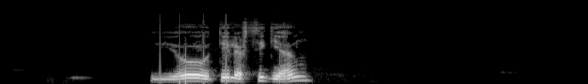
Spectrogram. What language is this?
Balti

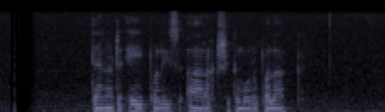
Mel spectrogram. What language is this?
Sinhala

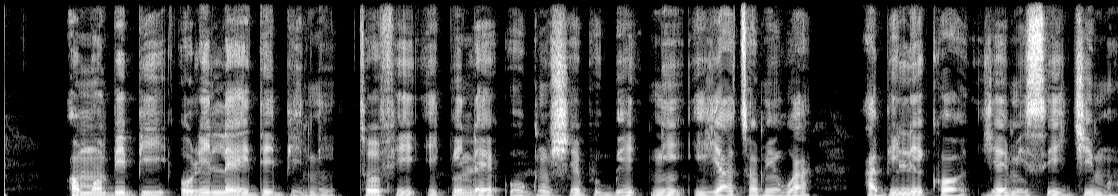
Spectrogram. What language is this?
Yoruba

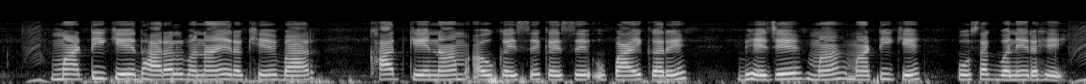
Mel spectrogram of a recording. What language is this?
Chhattisgarhi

